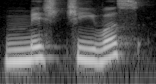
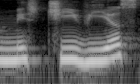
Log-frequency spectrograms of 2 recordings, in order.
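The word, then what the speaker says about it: mischievous: है तो उसके लिए मिसचिवस वर्ड का यूज होगा मिची वस वस करके तो यहां पर मिची वियस नहीं बोलेंगे मिसचिवस इसका करेक्ट उच्चारण है आगे है रिफ्यूज तो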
